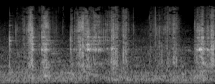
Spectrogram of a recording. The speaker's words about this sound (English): So we're just spreading the toast. Oh, the butter is hitting that highly baked bread. And you've actually cut it right across. That's what you've done. Not diagonal, so I'm going to just take a bit here. This is our seeded sliced sourdough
